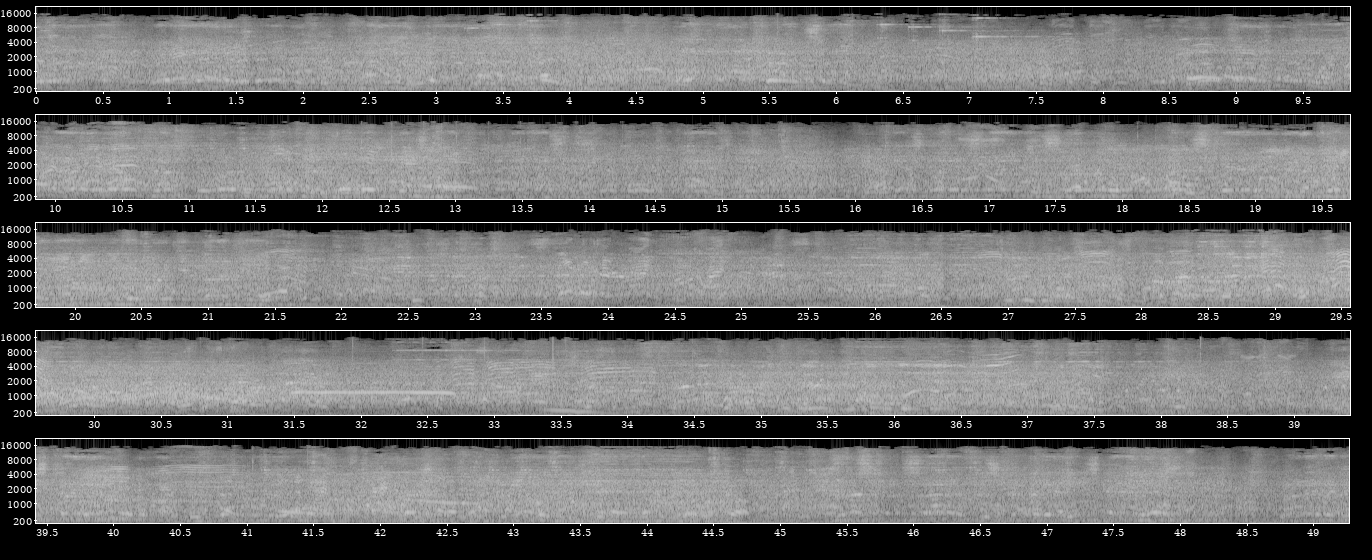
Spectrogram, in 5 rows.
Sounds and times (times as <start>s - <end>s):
Music: 0.0s - 49.2s
Speech: 0.0s - 49.2s.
